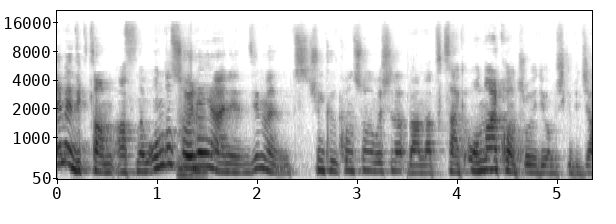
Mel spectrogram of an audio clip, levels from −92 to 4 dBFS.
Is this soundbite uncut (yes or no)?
no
